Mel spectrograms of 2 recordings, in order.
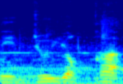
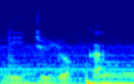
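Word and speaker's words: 二十四日: sang niici tanggal 24 niju Yoka nah empatnya itu menggunakan tanggal 4 yang spesial di atas Terus dikasih 20 miju 24nya tanggal ya tanggal 4 Yoka makanya miju Yoka spesial tanggal 25 tanggal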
